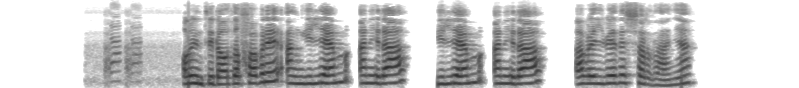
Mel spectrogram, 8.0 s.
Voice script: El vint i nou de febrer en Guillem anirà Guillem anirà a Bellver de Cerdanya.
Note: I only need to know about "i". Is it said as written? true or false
true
